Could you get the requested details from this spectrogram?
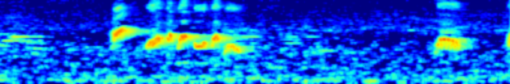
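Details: Huế-type red-whiskered bulbul, song used to train captive birds for singing contests: a faint, thin whistle, then a rapid bubbling phrase of warbled notes, and one short note near the end, over a steady low background murmur.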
